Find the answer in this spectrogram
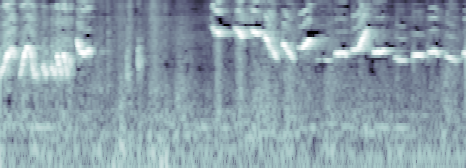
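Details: White-rumped shama delivering a short chirpy phrase of rapid notes, then after a quiet gap a run of clear whistled notes rising and falling, some slurred high and bright; soft background hum.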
